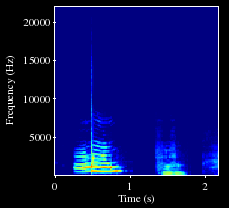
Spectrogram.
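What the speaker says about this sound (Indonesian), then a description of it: "Kucing kok suaranya begitu?" A cat lets out a loud, drawn-out meow close by, followed by a lower, rougher second call and a faint trailing sound.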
